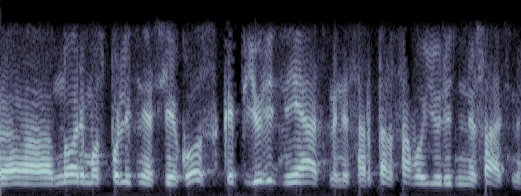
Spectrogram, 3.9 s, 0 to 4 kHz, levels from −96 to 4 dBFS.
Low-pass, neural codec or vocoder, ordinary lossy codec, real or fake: 3.6 kHz; none; AAC, 32 kbps; real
